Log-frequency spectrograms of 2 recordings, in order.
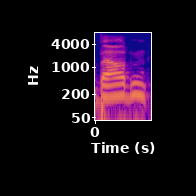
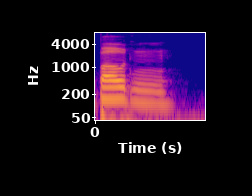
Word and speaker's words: Bowden: It's spelled Bowden. It's pronounced Bowden. Pronounced Bowden.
